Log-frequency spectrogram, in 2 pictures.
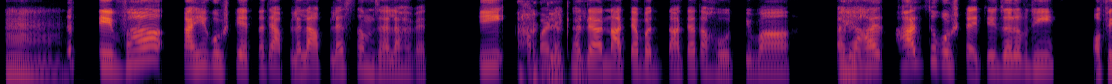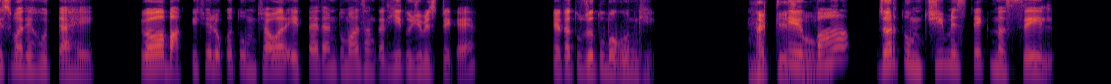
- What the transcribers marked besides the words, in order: chuckle
- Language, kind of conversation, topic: Marathi, podcast, ठाम राहूनही सुसंवादी संवाद तुम्ही कसा साधता?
